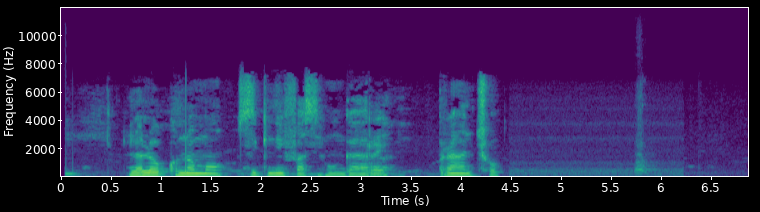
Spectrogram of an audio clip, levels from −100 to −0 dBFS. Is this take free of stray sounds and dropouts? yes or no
no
